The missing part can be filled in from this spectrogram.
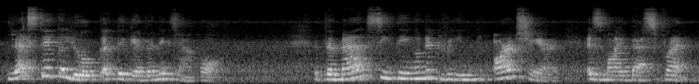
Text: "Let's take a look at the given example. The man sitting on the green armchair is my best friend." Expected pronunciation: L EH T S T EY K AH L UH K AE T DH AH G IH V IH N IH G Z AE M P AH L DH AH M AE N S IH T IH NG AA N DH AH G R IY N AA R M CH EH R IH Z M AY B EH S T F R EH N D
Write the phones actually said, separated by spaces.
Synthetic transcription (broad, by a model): L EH T S T EY K AH L UH K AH T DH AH G IH V IH N IH G Z AE M P AH L DH AH M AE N S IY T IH NG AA N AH G R IY N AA R CH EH R IH Z M AY B EH S T F R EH N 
